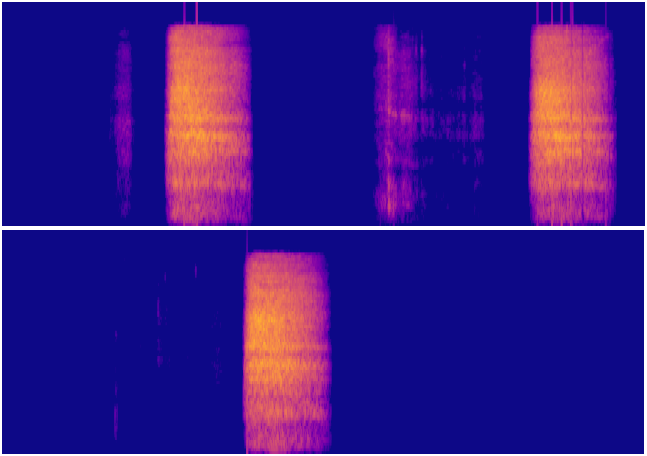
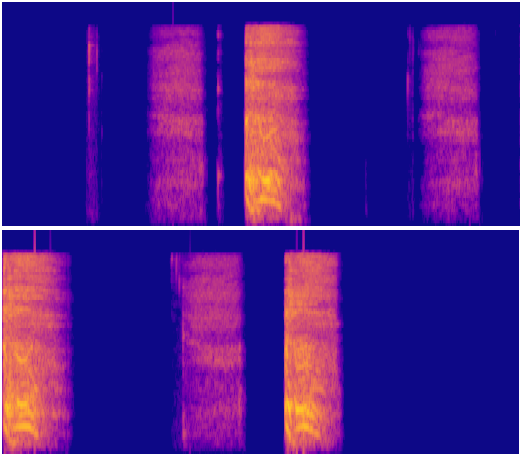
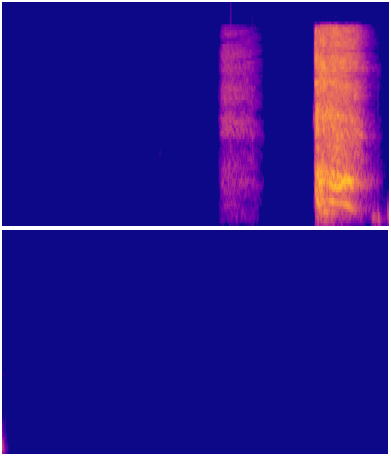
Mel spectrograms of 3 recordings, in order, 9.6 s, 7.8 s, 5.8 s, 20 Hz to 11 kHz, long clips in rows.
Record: {"exhalation_length": "9.6 s", "exhalation_amplitude": 28053, "exhalation_signal_mean_std_ratio": 0.29, "three_cough_length": "7.8 s", "three_cough_amplitude": 29617, "three_cough_signal_mean_std_ratio": 0.29, "cough_length": "5.8 s", "cough_amplitude": 29862, "cough_signal_mean_std_ratio": 0.19, "survey_phase": "beta (2021-08-13 to 2022-03-07)", "age": "65+", "gender": "Female", "wearing_mask": "No", "symptom_none": true, "smoker_status": "Never smoked", "respiratory_condition_asthma": true, "respiratory_condition_other": false, "recruitment_source": "REACT", "submission_delay": "2 days", "covid_test_result": "Negative", "covid_test_method": "RT-qPCR", "influenza_a_test_result": "Negative", "influenza_b_test_result": "Negative"}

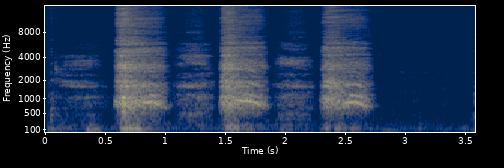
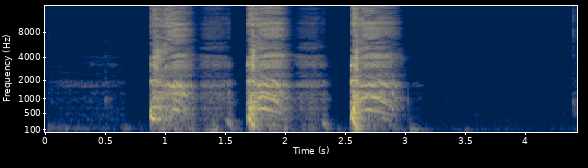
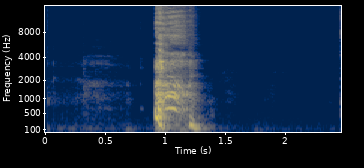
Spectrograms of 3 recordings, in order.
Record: {"exhalation_length": "3.6 s", "exhalation_amplitude": 8498, "exhalation_signal_mean_std_ratio": 0.5, "three_cough_length": "4.4 s", "three_cough_amplitude": 32766, "three_cough_signal_mean_std_ratio": 0.38, "cough_length": "2.5 s", "cough_amplitude": 32768, "cough_signal_mean_std_ratio": 0.26, "survey_phase": "beta (2021-08-13 to 2022-03-07)", "age": "18-44", "gender": "Female", "wearing_mask": "No", "symptom_none": true, "smoker_status": "Never smoked", "respiratory_condition_asthma": false, "respiratory_condition_other": false, "recruitment_source": "REACT", "submission_delay": "2 days", "covid_test_result": "Negative", "covid_test_method": "RT-qPCR", "influenza_a_test_result": "Negative", "influenza_b_test_result": "Negative"}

